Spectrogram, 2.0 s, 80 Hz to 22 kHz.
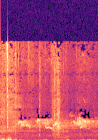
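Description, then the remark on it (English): Birds sing and chirp thinly through the background at 5 a.m. while heavy low rumbling and shuffling footsteps sit in front, with no one talking. “Listen to them birds, dude.”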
